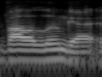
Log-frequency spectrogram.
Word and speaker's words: Vollelunga: I met him, Mark Vallelunga is how you say his name, the guitarist from Nothing More.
